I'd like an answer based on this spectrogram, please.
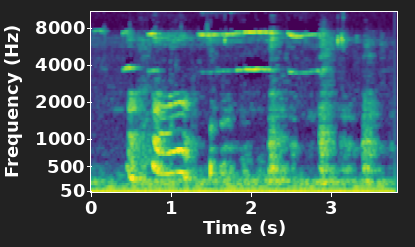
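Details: Pet dog, a Bull Mastiff or a Vizsla, whimpering while greeting a visiting friend indoors: a few high, wavering whines that bend up and down over about a second, then shorter soft whimpers, with a faint steady hum behind.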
